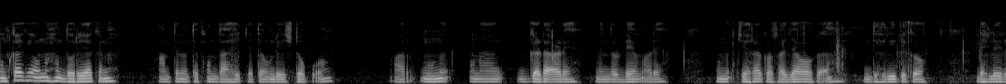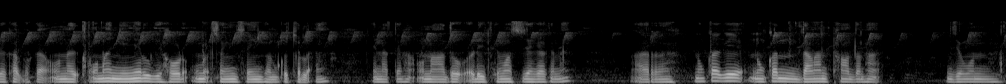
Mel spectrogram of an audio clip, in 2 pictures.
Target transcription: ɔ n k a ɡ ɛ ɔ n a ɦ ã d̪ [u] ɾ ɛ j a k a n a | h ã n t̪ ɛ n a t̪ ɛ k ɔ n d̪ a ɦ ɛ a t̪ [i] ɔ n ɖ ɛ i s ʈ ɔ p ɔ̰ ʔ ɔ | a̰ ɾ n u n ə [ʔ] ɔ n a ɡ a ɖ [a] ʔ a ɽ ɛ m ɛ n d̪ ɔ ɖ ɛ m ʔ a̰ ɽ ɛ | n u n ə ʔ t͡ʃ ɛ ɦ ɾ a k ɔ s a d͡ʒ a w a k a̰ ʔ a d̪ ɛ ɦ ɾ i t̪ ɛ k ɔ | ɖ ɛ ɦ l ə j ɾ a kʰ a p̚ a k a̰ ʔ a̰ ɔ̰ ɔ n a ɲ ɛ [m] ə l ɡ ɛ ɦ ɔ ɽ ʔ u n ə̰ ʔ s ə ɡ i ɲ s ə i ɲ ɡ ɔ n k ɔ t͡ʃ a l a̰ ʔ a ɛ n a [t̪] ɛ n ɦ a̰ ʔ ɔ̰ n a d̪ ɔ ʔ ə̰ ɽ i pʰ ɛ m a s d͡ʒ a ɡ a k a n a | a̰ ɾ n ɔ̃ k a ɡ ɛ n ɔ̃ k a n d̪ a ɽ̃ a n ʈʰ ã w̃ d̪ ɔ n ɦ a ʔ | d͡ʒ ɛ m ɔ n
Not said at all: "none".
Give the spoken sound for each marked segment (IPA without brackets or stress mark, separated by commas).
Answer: ɔ, ɛ, ʔ, a, ɲ, t̪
